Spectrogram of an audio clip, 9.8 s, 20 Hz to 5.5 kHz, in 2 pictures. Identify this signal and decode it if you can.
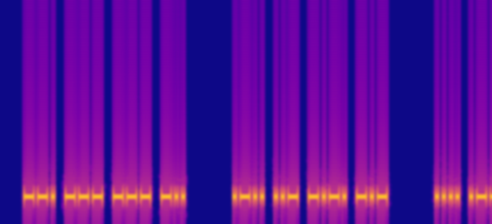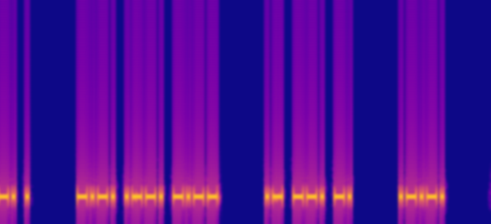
Morse code, heard as a keyed tone, about 36 wpm, 700 Hz. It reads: GOOD LUCK HPE CPY AGN <AR>
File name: UK MASTER QSOs TRAINING / 35WPM / UK MASTER QSOs 0041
